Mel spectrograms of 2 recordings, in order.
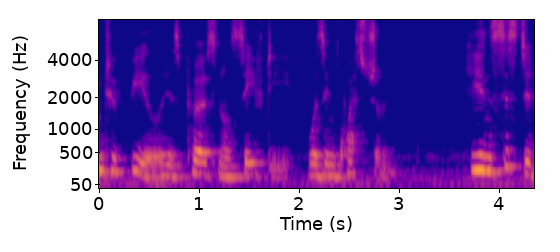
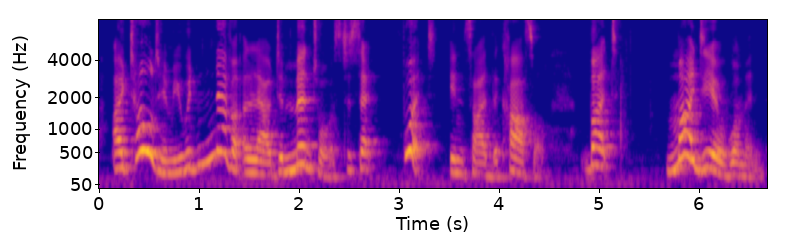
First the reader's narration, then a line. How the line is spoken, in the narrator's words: roared Fudge, who likewise looked angrier than Harry had ever seen him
